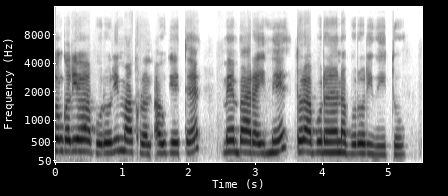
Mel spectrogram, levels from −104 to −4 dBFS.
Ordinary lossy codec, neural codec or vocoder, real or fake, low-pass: none; codec, 44.1 kHz, 7.8 kbps, DAC; fake; 14.4 kHz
